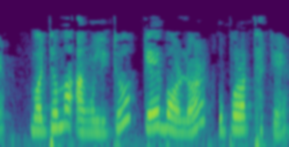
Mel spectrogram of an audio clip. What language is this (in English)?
Assamese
